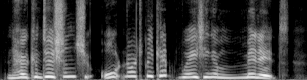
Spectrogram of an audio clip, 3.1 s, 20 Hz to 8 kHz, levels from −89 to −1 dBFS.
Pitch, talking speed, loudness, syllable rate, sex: 345 Hz, 235 wpm, -16 LUFS, 6.5 syllables/s, female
